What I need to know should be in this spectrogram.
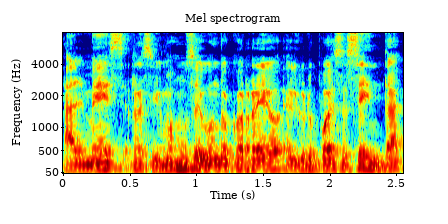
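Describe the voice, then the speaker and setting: A man's animated, somewhat breathy voice at a fairly quick pace. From Venezuela, Lara state near Barquisimeto. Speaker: TV news presenter. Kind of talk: interview storytelling.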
